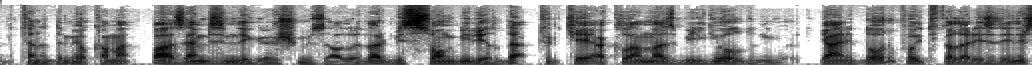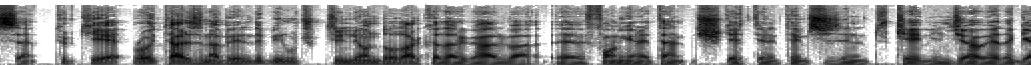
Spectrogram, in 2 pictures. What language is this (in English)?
Turkish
